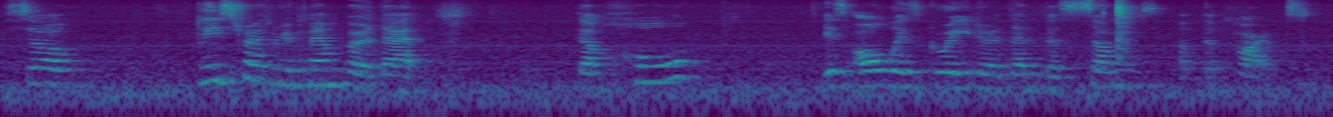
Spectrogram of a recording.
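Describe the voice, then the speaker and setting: A woman's voice: on the high side, a little slow. A young woman giving a motivational speech to her colleagues. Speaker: company employee addressing colleagues. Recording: roomy, noisy recording from far off.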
